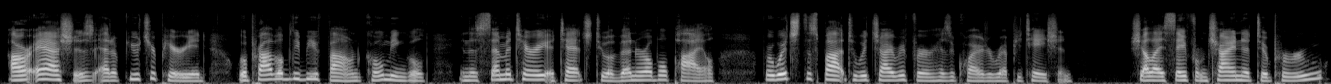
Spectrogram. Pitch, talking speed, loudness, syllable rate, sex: 195 Hz, 170 wpm, -19 LUFS, 5.4 syllables/s, female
